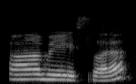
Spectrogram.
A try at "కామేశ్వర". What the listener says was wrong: స్వాకదు శ్వర సాకదు ష. మీరు నాతో విడిగా పలికినప్పుడు షా అంటున్నారు, దీంతో పలికినప్పుడు స. కామేశ్వర కదండి, కామేశ్వర. షా ఇది ష.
